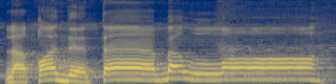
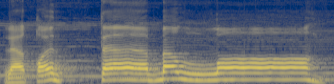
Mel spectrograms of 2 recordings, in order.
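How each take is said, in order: First: The d is sounded separately with a bounce. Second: The d blends fully into the following t. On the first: The speaker calls it wrong. "Contoh yang salah seperti ini" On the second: The speaker calls it right. "melebur ke huruf ta-nya langsung"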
